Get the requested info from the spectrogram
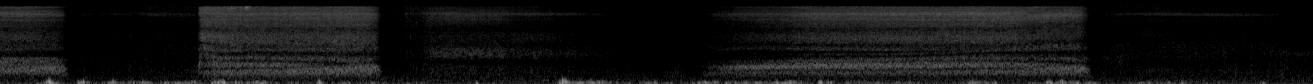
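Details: Hognose snake, harmless but mimicking a cobra, keeps up its defensive hissing; long broad airy exhalations of two to four seconds alternate with short gaps, over low handling thumps and rustles.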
